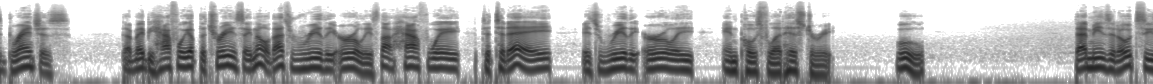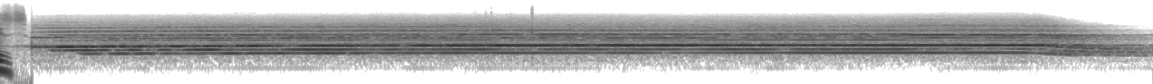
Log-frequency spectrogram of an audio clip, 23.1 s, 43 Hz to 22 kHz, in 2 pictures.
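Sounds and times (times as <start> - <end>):
speech: 0.0 - 8.4, 9.0 - 9.4, 10.8 - 12.0
steam whistle blast marking class changes: 11.8 - 23.0.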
